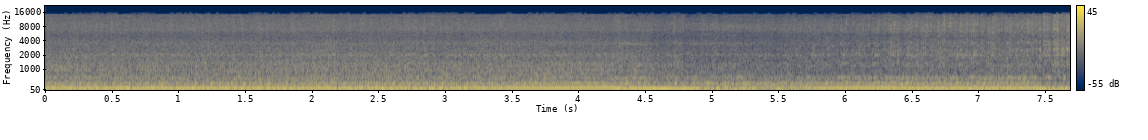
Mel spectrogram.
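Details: International Scout V8 with a new carburetor, warm: a loud idle with a lumpy, uneven beat and a sag, missing and running rough after running fine minutes earlier. Owner suspects the ignition.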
